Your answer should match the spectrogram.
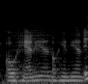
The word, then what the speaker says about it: Ohanian: Alexis Ohanian, is that how you say his name? – Oh, yeah. Ohanian.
